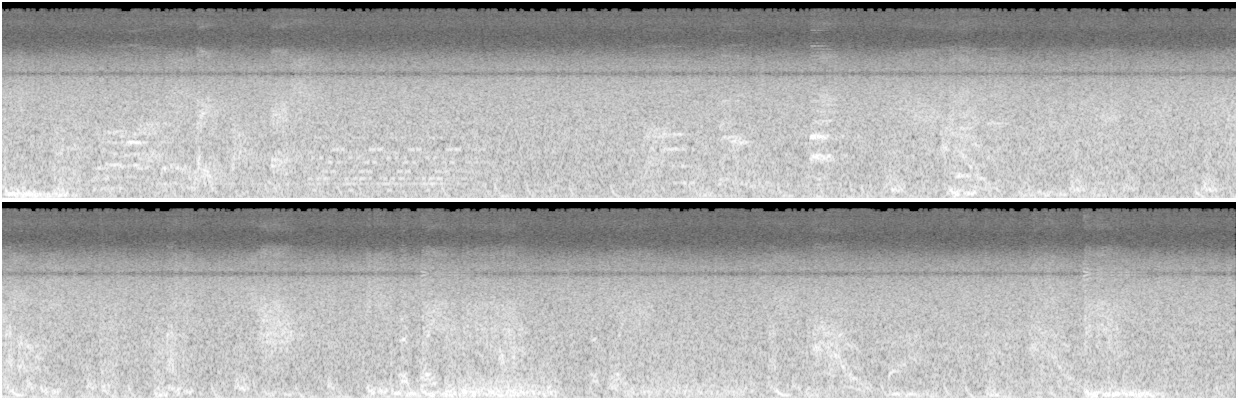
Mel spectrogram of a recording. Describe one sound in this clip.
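Fast electronic game music plays throughout.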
